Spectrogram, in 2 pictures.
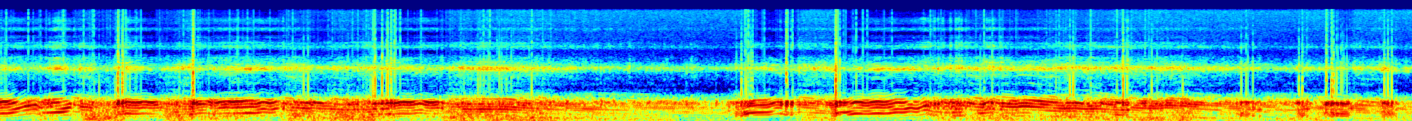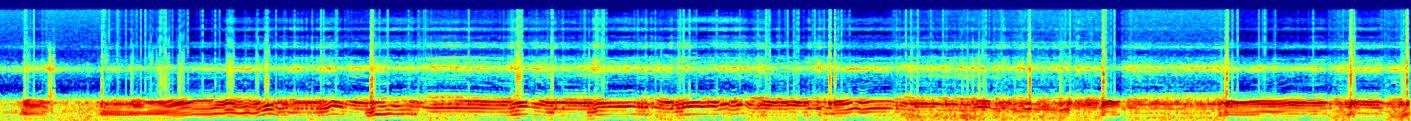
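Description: Wind buffets loudly against the microphone.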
